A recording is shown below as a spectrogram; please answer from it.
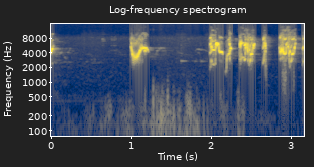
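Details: Long-tailed shrike song from a master recording meant to train caged shrikes that stopped singing or changed owners: a sliding whistled note, then a burst of rapid high chirps and twittering notes over faint low rumbling.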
